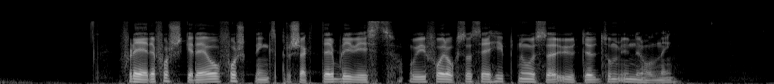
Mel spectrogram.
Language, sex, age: Norwegian, male, 25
